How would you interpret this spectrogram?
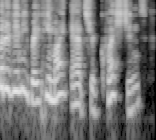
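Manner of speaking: put-on high, pleading girl's voice; a polite girl asking; young Alice. A narrator's reading. Alice figure voice.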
